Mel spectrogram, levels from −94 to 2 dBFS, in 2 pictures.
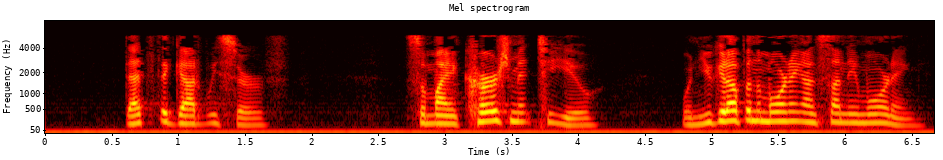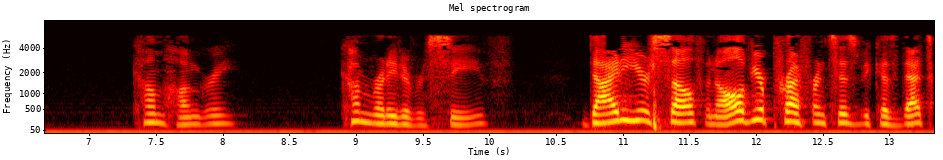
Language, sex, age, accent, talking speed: English, male, 40-59, American, 160 wpm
